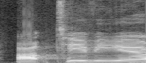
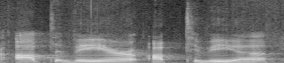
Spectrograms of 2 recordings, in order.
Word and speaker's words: Optavia: She talked about Optivia or Optavia. I'm not sure how to say it. Optavia. Optavia.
